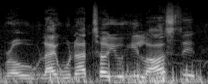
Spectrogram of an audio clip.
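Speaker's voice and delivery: ordinary delivery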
